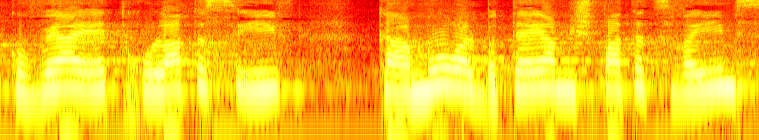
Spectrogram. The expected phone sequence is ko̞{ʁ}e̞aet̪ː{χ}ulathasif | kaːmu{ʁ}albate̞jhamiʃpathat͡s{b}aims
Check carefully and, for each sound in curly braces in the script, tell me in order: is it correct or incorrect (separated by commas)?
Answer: incorrect, correct, correct, incorrect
